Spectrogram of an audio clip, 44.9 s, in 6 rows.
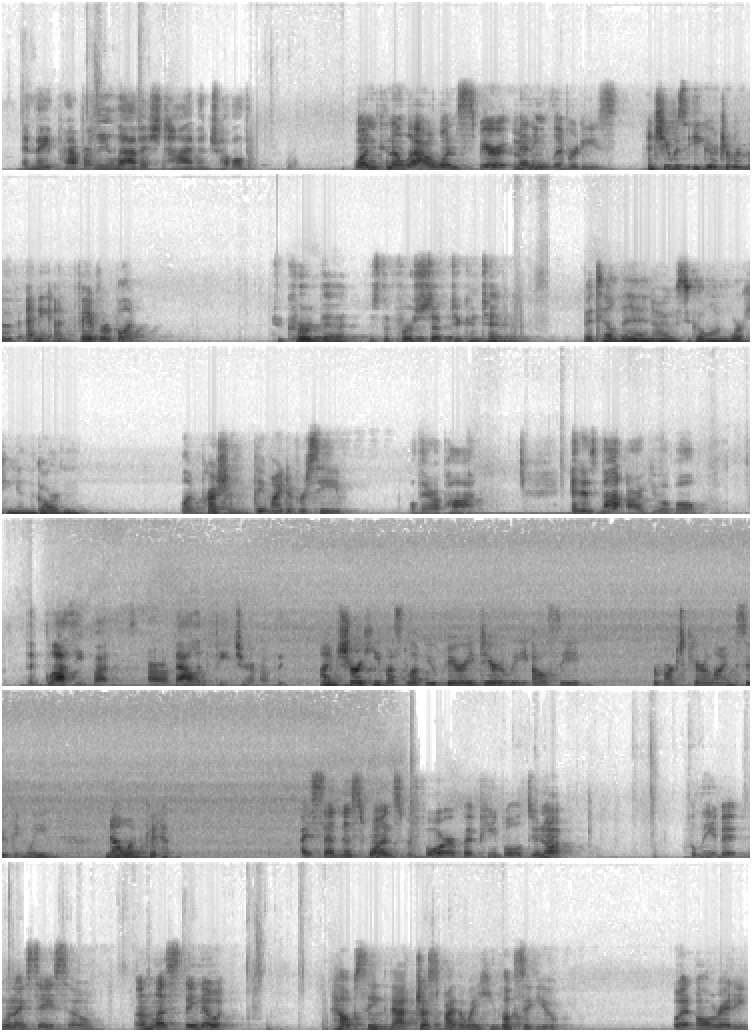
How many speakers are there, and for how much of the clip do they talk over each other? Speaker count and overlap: five, no overlap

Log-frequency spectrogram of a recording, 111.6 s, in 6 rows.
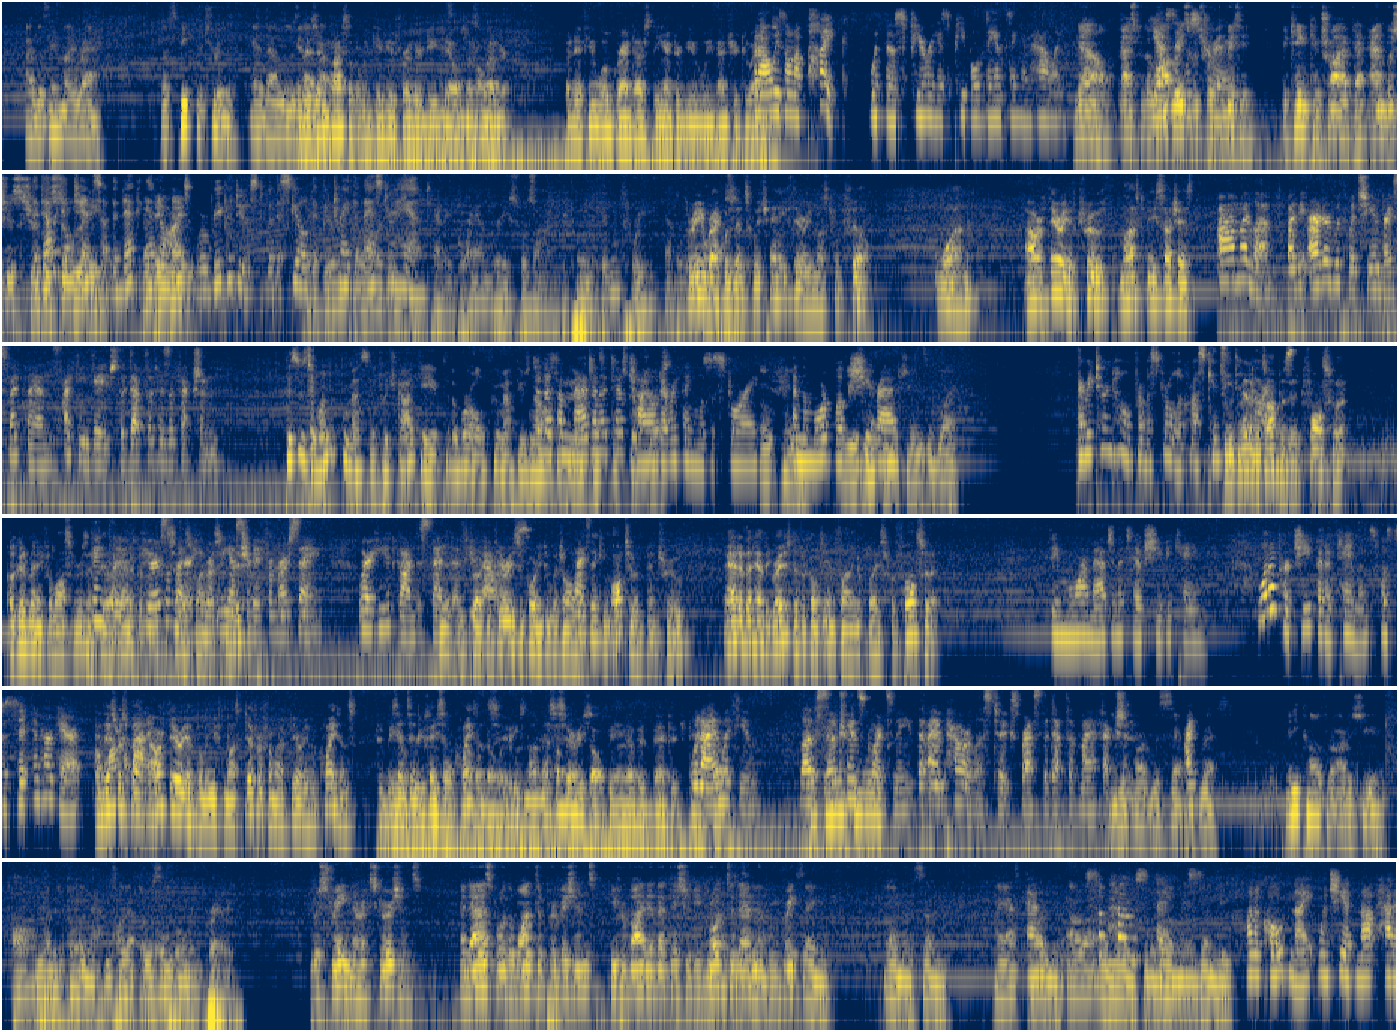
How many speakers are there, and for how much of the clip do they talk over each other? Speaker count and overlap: nine, about 32%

